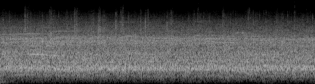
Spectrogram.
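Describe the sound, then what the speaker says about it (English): A crowd at a UFC event in Brooklyn roars for two fighters in the final minute, a dense, steady wash of cheering and applause that holds at an even level throughout with no talking over it. "Brooklyn crowd getting behind these 2 warriors."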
